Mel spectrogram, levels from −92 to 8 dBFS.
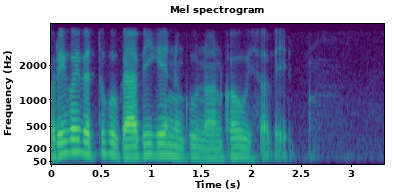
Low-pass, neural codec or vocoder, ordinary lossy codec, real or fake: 3.6 kHz; none; none; real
